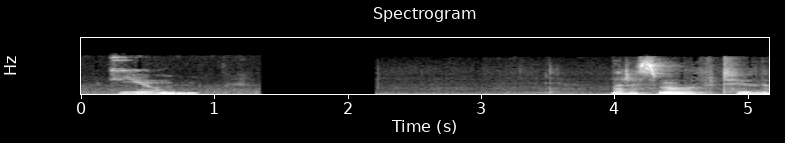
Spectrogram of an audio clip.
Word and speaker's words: YUM: That's spelled Y-U-M and pronounced YUM.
